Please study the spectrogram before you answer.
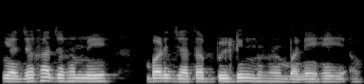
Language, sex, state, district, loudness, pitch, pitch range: Chhattisgarhi, male, Chhattisgarh, Jashpur, -17 LUFS, 145 Hz, 135-150 Hz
